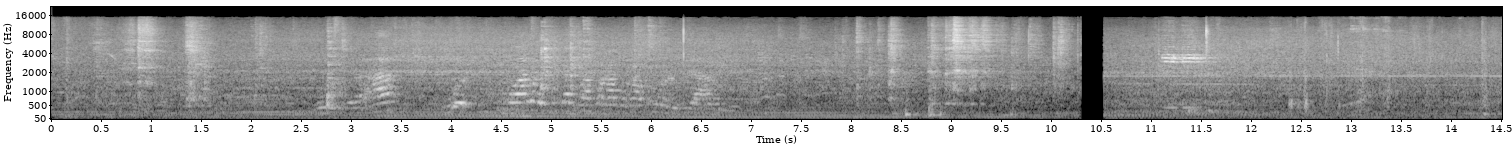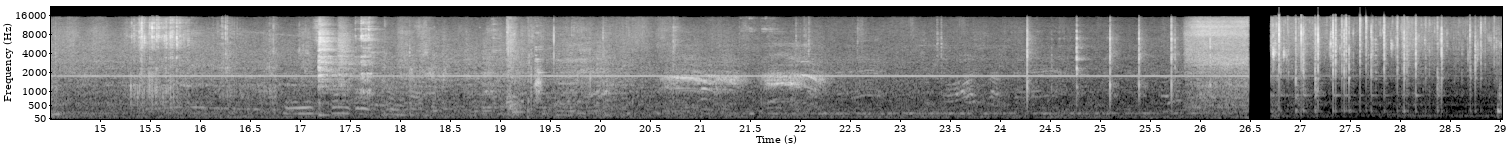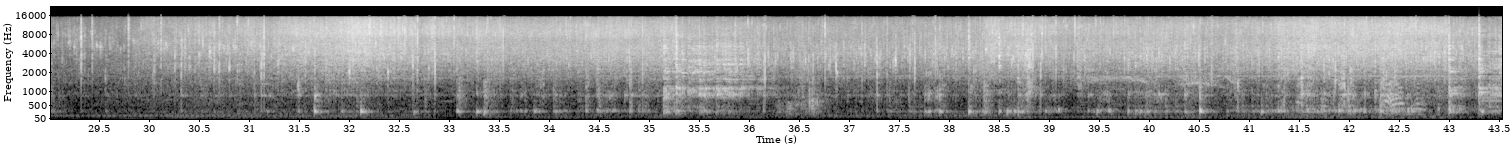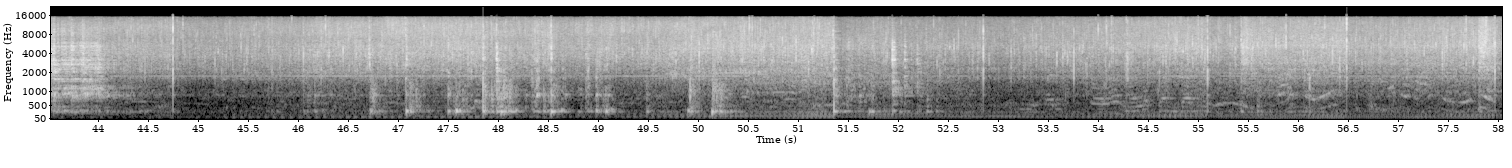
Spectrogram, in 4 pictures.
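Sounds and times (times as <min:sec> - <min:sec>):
metal ladle scraping a pot: 0:08.4 - 0:09.8, 0:29.5 - 0:44.5
spices sizzling in hot oil: 0:25.8 - 0:58.0.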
